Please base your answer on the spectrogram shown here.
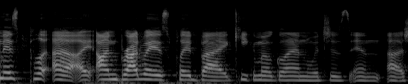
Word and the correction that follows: Kimiko: Oh, Kimiko Glenn.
